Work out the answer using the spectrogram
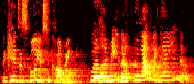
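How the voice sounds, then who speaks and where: High, timid young woman acted by a girl, echoey. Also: animated, moderate pace. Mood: nervous, earnest. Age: teenager. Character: timid young woman who laughs at everything. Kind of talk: high school stage play acting. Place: stage in a large hall, recorded from afar. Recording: echoey hall, distant microphone, background noise.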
